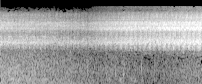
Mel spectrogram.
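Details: Nearby katydid, likely a Kutsuwamushi, producing a continuous high-pitched pulsing rasp that swells louder over the last two seconds. No other animals are heard.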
